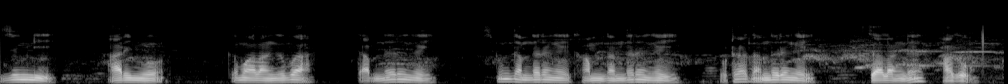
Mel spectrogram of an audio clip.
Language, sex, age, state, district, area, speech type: Bodo, male, 45-60, Assam, Udalguri, urban, spontaneous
